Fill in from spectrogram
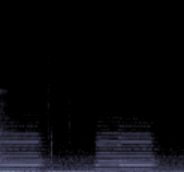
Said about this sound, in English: Anyway, there was a car alarm going off in case anyone couldn't really hear it.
